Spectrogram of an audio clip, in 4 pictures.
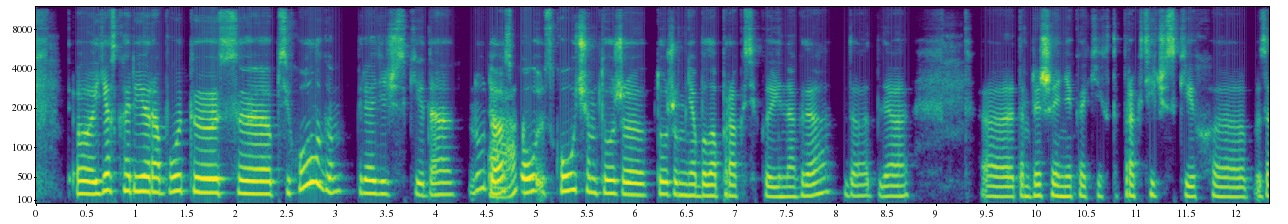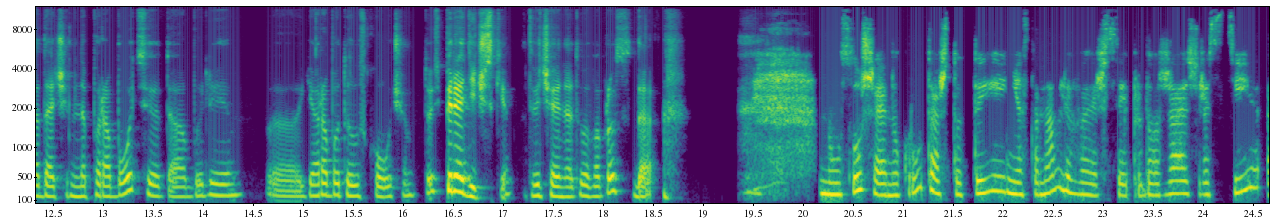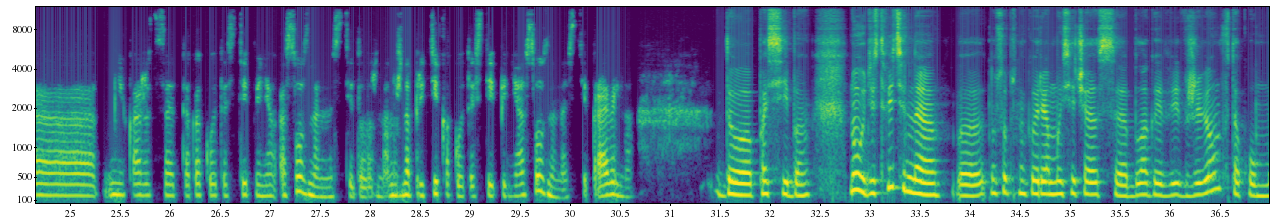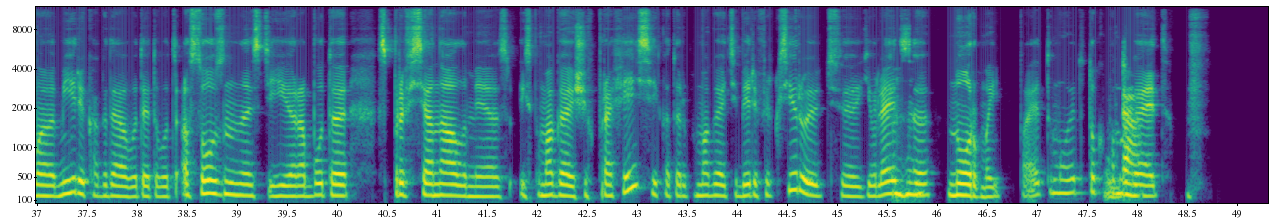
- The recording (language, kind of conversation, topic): Russian, podcast, Что помогает не сожалеть о сделанном выборе?
- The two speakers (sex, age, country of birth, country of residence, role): female, 45-49, Russia, Germany, guest; female, 50-54, Ukraine, United States, host
- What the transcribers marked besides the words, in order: chuckle; other background noise; chuckle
